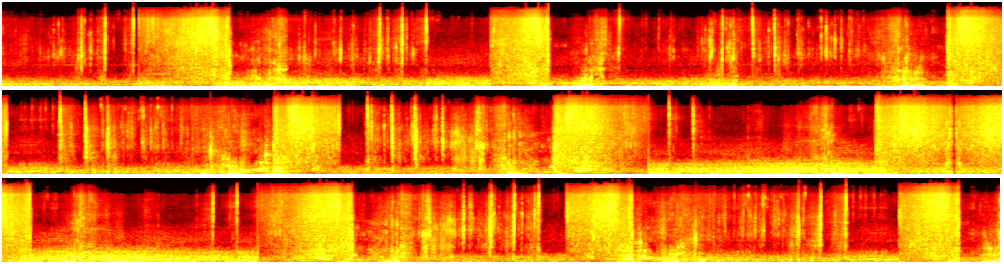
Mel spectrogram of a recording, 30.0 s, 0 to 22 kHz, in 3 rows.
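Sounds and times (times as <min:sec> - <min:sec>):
water balloons bursting and splashing: 0:08.8 - 0:11.2, 0:12.0 - 0:16.5, 0:18.7 - 0:20.4, 0:22.6 - 0:28.4.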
